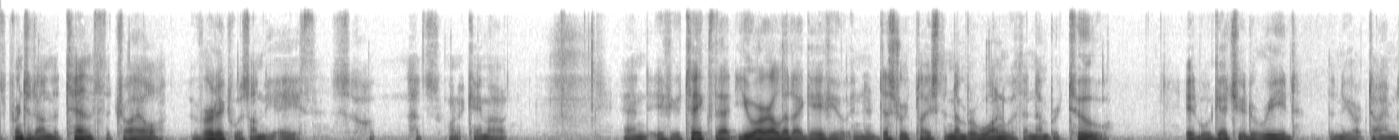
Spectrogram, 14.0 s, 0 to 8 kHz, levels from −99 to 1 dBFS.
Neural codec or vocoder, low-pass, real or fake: none; 7.2 kHz; real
